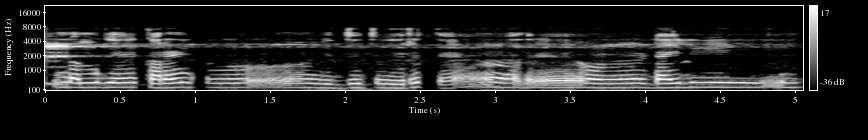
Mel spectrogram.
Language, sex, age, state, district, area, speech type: Kannada, female, 30-45, Karnataka, Koppal, rural, spontaneous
